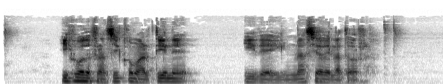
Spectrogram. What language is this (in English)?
Spanish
